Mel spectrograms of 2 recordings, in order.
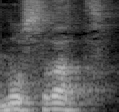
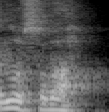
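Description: First: The word ends with a clear T sound. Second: The word ends without any T sound. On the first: This is how Urdu speakers say it. "They pronounce the T at the end" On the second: This is how Arabic speakers say it. "we don't pronounce the T at the end"

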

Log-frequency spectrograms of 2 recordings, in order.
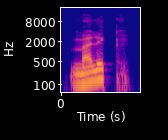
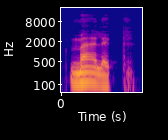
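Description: First: The first vowel of Malik is short. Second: The first vowel of Malik is long. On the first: "can be the shortened A sound in Warsh style of recitation" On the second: "from the Hafs recitation style"

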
